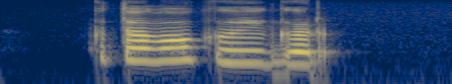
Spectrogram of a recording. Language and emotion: Russian, sad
